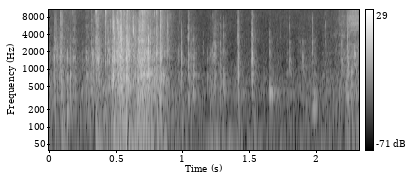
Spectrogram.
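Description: A candy wrapper being opened, a loud burst of crinkling plastic followed by scattered sharp crackles and rustles, close up and alone.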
